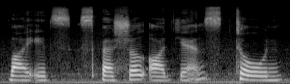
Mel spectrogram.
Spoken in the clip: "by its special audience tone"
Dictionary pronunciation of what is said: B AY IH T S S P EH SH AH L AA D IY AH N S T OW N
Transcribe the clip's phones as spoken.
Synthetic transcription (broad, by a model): B AY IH T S S P EH SH AH L AA D IY AH N S T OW N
